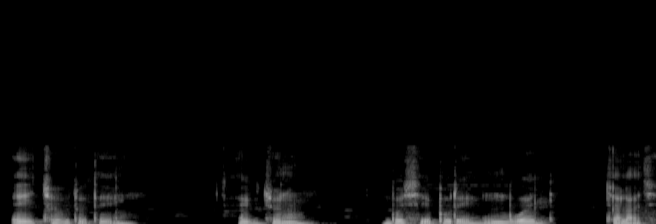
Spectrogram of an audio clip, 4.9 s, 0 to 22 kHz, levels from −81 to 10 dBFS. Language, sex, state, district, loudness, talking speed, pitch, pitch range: Bengali, male, West Bengal, Malda, -29 LUFS, 95 wpm, 140 Hz, 120-155 Hz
